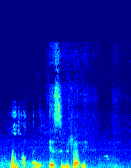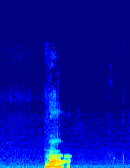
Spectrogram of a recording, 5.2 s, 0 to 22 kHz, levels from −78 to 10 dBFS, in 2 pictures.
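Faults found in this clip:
Speech suppressed in double talk at 0.0–0.79 s, 3.82–4.09 s and 5.06–5.13 s. Talker dips deeply, roughly 20 to 30 dB. Likely the echo canceller ducking near-end speech during double talk.

Other side's voice leaking through at 0.19–0.35 s, 0.77–0.97 s and 1.98–2.38 s. Faint second voice, roughly 20 to 35 dB under the talker. Likely residual loudspeaker echo left uncancelled.

Background gated by the echo canceller at 4.49–4.78 s. Room sound drops about 14 dB, then returns. The canceller clamps the microphone while the loudspeaker plays.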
